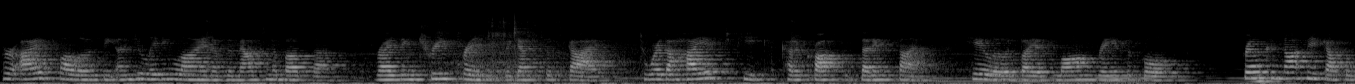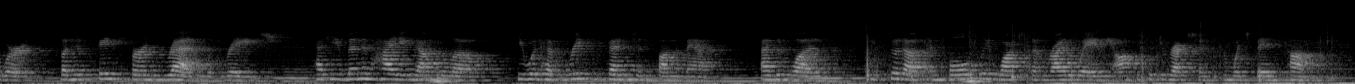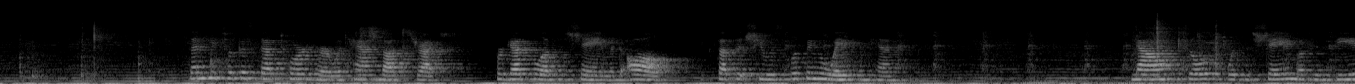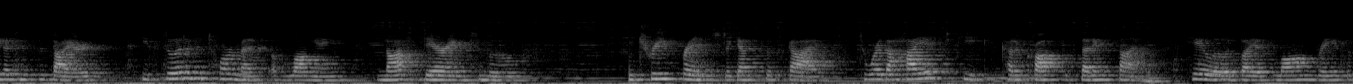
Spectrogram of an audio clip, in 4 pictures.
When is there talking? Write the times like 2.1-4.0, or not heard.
0.0-26.8, 28.9-36.1, 38.4-45.9, 46.9-54.1.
